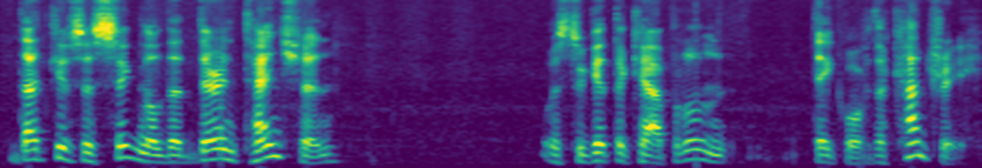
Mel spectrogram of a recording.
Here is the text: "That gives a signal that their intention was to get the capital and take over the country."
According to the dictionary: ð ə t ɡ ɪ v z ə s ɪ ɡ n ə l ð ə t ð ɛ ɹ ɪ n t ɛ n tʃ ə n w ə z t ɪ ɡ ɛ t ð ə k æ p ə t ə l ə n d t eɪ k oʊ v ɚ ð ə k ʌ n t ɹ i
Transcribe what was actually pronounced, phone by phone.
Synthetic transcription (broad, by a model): ð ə t ɡ ɪ v z ə s ɪ ɡ n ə l ð ə t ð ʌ ɹ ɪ n t ɛ n ʃ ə n w ə z t ɪ ɡ ɛ t ð ə k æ p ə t l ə n t eɪ k oʊ v ɚ ð ə k ʌ n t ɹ i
